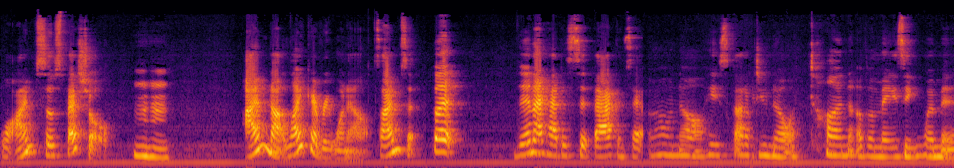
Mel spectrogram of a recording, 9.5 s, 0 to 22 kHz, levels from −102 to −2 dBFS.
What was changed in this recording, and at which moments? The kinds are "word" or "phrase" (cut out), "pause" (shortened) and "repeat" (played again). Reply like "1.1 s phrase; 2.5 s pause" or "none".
1.2 s pause; 4.2 s pause; 6.4 s word; 7.5 s phrase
